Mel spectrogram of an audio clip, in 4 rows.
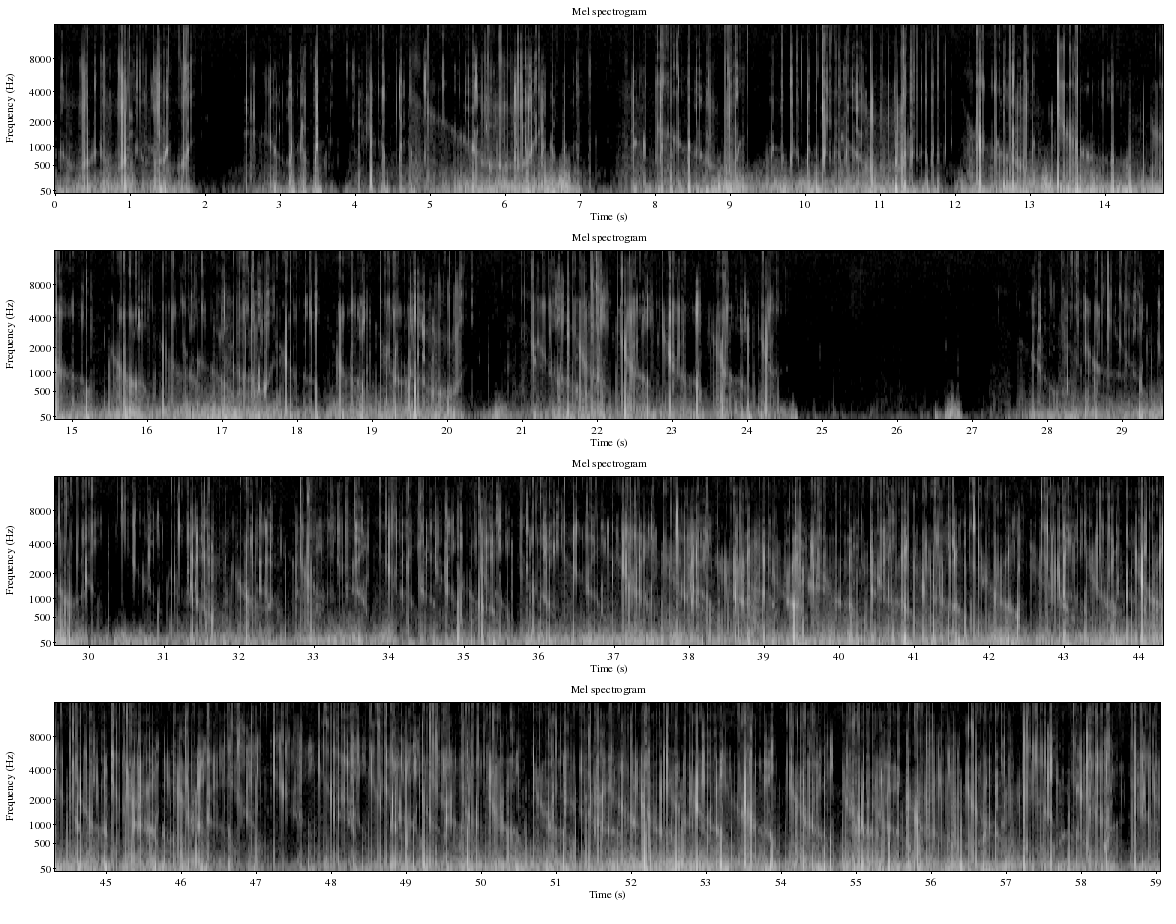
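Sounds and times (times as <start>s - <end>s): wet mouth clicks and smacks: 0.0s - 24.7s, 27.5s - 59.0s.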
